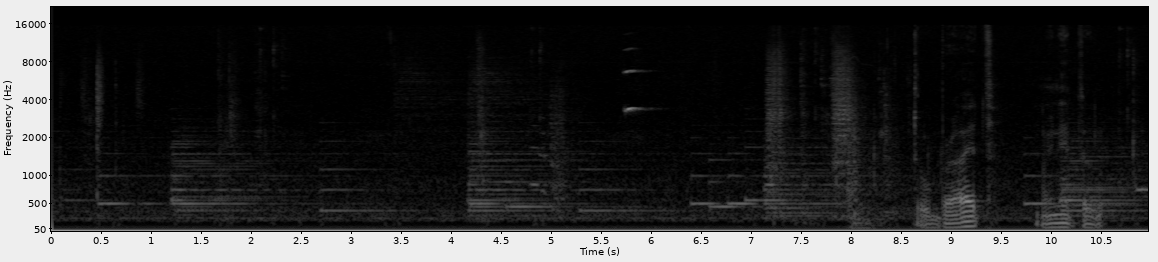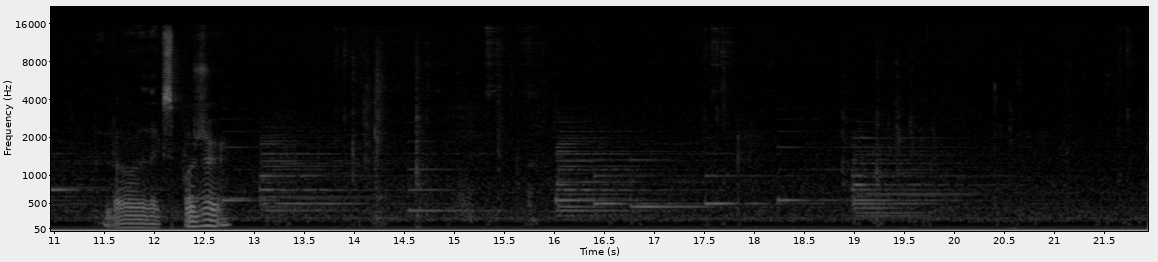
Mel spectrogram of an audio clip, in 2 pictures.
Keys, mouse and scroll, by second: 4.8 click, 10.6 click, 21.6 click.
